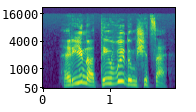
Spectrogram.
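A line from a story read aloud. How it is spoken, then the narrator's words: Scoffing snort. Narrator (Russian): фыркнул Адам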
